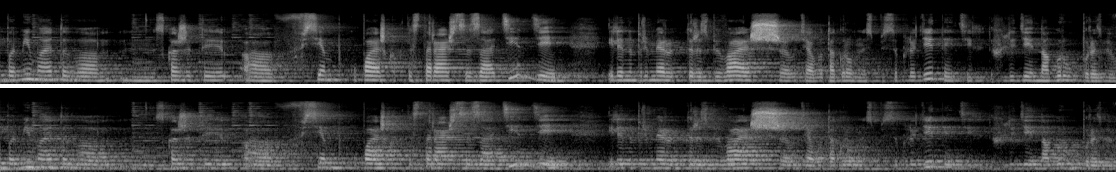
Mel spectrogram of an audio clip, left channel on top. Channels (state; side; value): normal; both; correlation 0.65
